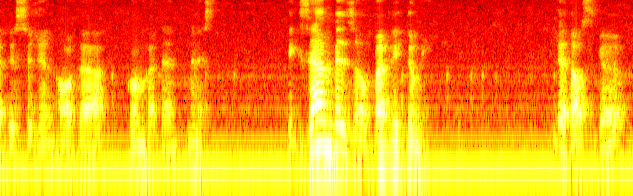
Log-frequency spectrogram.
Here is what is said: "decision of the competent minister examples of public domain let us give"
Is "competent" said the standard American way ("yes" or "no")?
no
